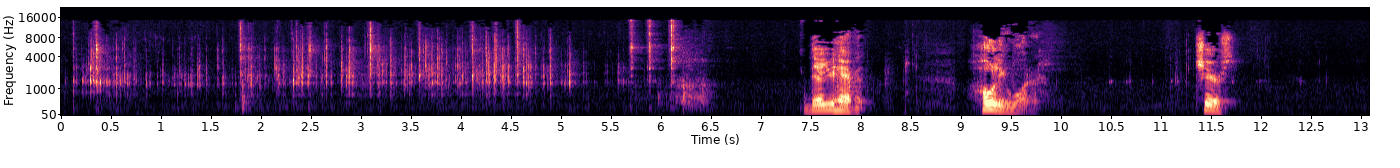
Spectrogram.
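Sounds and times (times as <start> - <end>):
spoon stirring ice in a glass: 0.0 - 6.0.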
